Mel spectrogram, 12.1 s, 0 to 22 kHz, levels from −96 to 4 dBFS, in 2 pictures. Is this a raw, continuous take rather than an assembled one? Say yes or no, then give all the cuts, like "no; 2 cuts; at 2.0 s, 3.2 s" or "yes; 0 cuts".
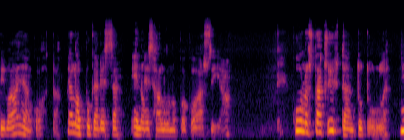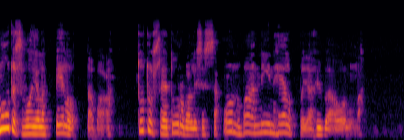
no; 3 cuts; at 0.9 s, 2.2 s, 5.9 s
